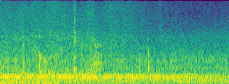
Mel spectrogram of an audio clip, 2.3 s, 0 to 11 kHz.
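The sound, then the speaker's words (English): A Toyota Camry's engine hums in a steady, loud low drone with road noise as the car accelerates toward 70 on a closed testing ground, with faint rattles and no one talking. “But you can see, I'll get it up to 70.”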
